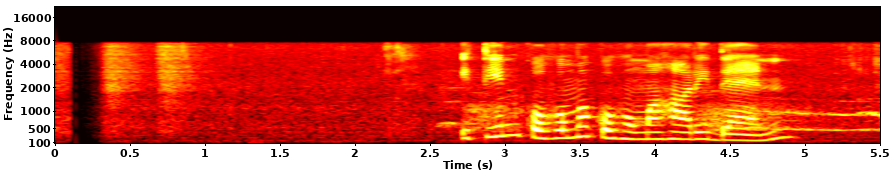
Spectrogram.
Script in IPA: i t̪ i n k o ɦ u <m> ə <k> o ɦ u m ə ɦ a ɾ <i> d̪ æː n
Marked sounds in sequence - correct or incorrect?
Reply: correct, correct, correct

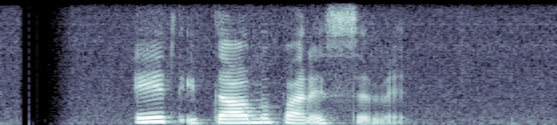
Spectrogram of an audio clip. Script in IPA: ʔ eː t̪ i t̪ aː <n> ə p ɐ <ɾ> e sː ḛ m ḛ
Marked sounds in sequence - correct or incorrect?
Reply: incorrect: m, correct

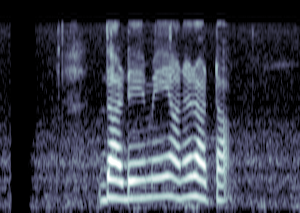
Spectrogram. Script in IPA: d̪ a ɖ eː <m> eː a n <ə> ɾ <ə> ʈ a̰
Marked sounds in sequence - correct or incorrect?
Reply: correct, correct, incorrect: a

